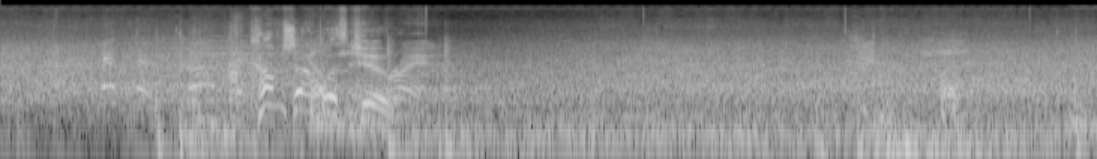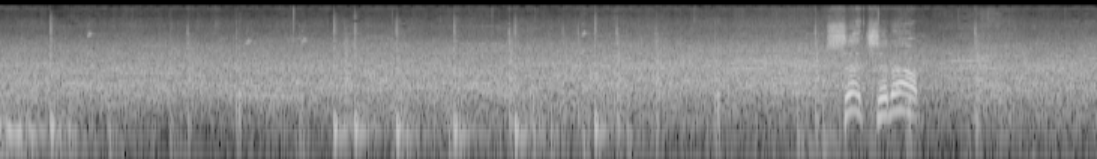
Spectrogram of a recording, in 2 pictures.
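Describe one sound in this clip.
A crowd roars steadily in a large echoing arena.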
